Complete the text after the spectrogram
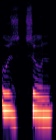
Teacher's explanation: When we compare things, as becomes uz.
